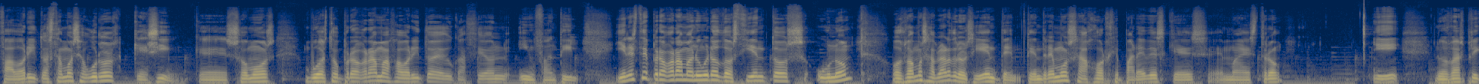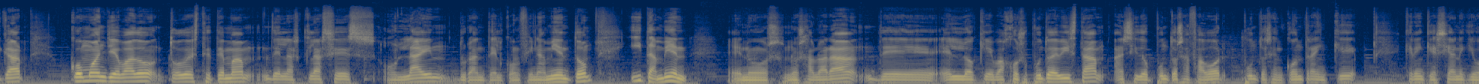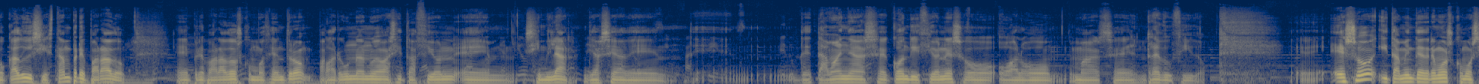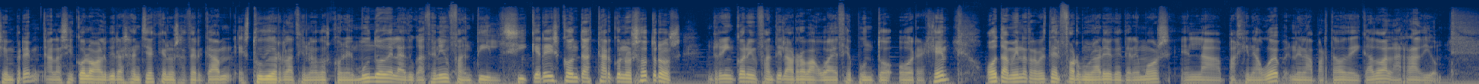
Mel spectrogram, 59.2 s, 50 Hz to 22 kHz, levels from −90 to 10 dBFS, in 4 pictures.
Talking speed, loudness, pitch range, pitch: 160 wpm, -24 LUFS, 100-130 Hz, 110 Hz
